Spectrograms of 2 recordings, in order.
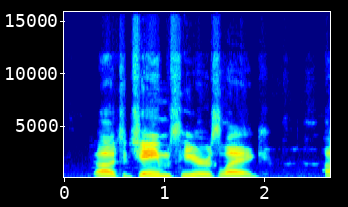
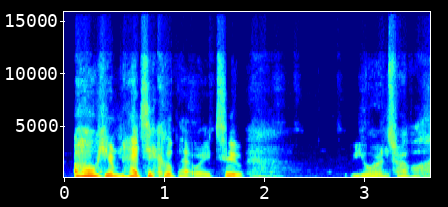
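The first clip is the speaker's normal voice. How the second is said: excited queen; 5 semitones lower than usual. Acted. Queen excited, then teasing.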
